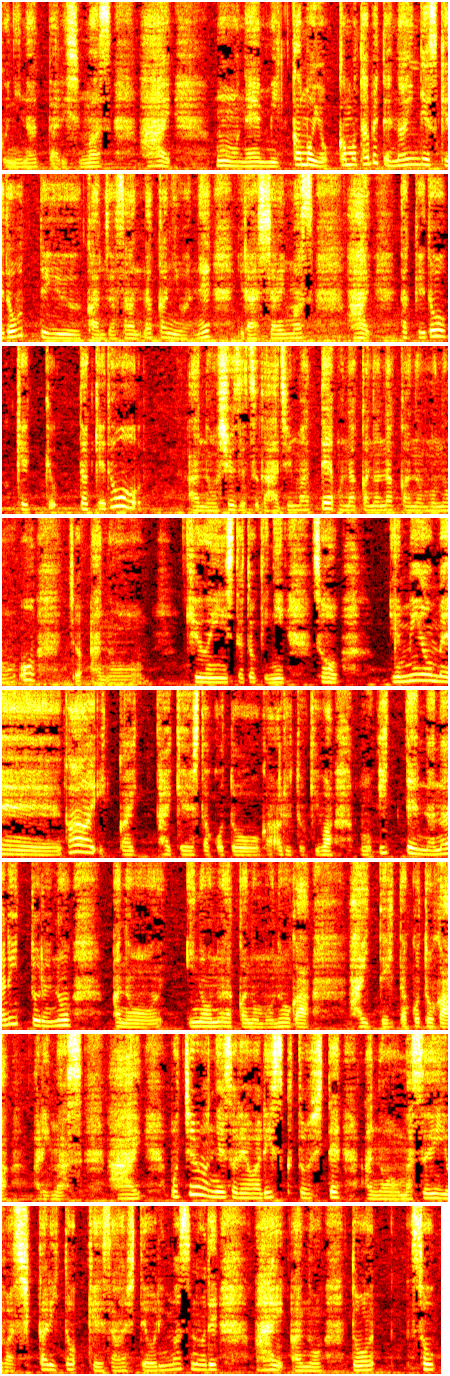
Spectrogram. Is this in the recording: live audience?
no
